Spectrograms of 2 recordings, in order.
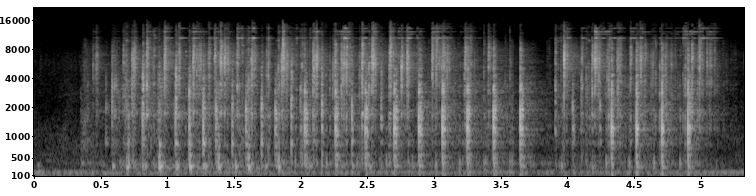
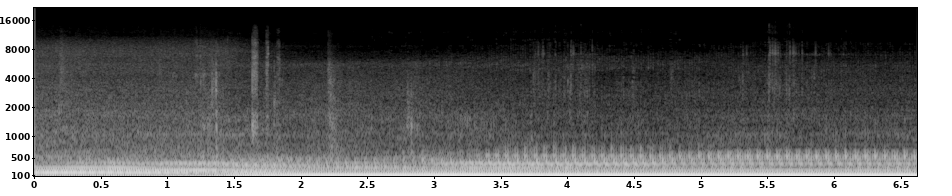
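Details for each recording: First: Removed rebuilt Wilson starter motor from a Merkur XR4Ti shaken by hand: sharp metallic rattling bursts from loose internal parts, something felt coming loose; it sounded bad driving on the road. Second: Merkur XR4Ti cold start after starter and factory engine mount replacement, belt off, no coolant: steady, slightly fast cold idle, smooth even hum, no misses or knocking; 60 psi oil pressure at idle, running healthy.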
